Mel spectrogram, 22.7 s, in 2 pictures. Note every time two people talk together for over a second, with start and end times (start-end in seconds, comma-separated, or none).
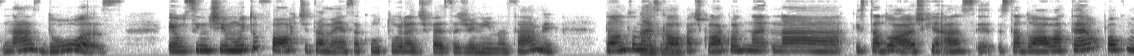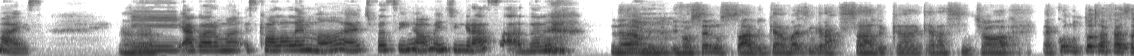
none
